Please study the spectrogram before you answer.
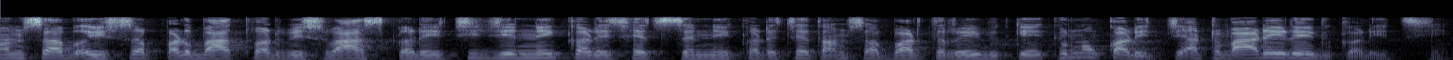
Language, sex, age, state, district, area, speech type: Maithili, female, 60+, Bihar, Darbhanga, rural, spontaneous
